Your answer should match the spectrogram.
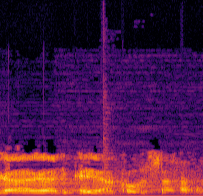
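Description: Speech only: a man speaking Punjabi in a religious discourse, his voice carried through a microphone.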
